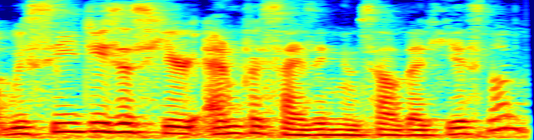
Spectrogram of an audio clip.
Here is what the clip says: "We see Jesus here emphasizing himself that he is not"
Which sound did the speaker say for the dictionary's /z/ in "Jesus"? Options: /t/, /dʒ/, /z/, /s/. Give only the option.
/z/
